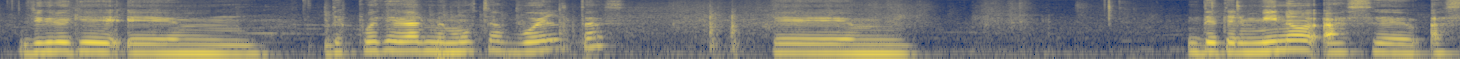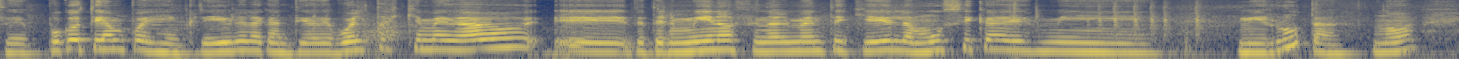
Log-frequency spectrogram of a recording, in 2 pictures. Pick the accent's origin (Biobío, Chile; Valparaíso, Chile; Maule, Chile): Biobío, Chile; Concepción; also born or lived in Santiago / Punta Arenas; Era muy pequeña y la verdad es que me desarrollaba en Concepción, principalmente. Ahí tuve un año en Punta Arenas también, pero es por la familia de los papás. Papá, mamá. Pero soy penquista, sí, de tomo y lomo ya.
